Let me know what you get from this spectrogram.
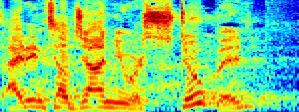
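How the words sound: The word "stupid" carries the main stress. A different insult was used. "I told him you were an idiot"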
